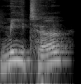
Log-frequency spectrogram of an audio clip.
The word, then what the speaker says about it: Meter: ER in British is but in German it's always pronounced a somewhat dull a. For example, the British English meter would be Meter in German.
